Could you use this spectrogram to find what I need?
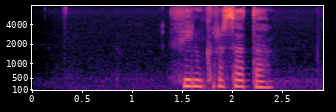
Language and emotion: Russian, neutral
